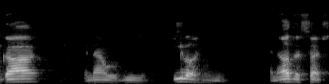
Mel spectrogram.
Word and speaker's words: ELOHIM: I can tell you, your album, ELOHIM. That's what it is. Yes, sir. Am I pronouncing it right? Yep, you definitely got it right.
